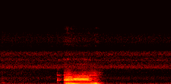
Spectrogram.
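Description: A man strums a chord on an acoustic guitar.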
